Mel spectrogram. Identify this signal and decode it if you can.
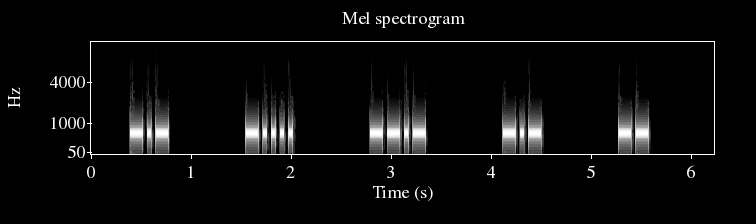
Morse code, heard as a keyed tone, about 28 wpm, spaced as for 10 wpm, 700 Hz. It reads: K6QKM
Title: USA Call Signs - 6 Characters - 6x Character Spacing - 28wpm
